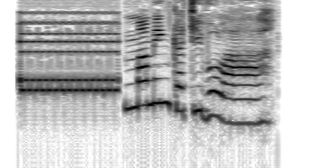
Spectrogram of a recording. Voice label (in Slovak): zvonenie hlásky cz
